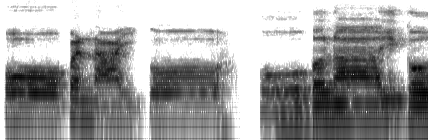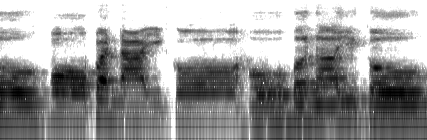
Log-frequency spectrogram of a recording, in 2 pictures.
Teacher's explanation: O is long, A is short, I is short, O is long.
